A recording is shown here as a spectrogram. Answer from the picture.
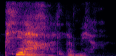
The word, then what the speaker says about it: Pierre Lemaitre: Och då läste jag Målen på Moulin Rouge av Pierre Lemaitre. Nu har Veronica hjälpt mig med uttalet. Pierre Lemaitre.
